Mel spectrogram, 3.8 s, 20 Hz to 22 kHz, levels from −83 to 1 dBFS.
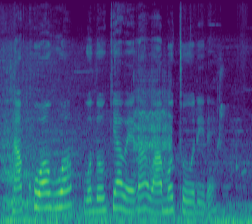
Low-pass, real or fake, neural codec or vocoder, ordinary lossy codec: none; real; none; none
